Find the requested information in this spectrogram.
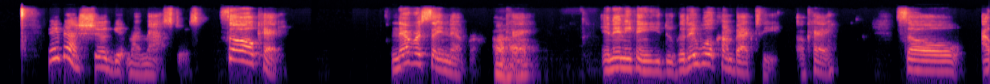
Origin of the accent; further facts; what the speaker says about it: Chicago, Illinois, United States; born and raised in Chicago, Illinois, not a suburb, in the city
